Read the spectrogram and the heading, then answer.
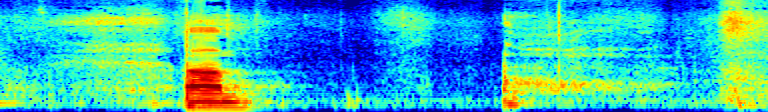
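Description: A muffled, stifled cough bursts out, followed by a couple of quieter throat noises and a short sniff, with no words spoken, from a person with a lingering cough trying not to cough.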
